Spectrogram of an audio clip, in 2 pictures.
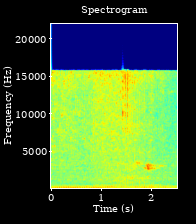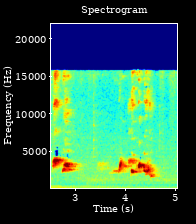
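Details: Competitive song of a red-whiskered bulbul being trained, white-cheeked form: low engine-like rumble fades, then two loud, rich warbled phrases follow about a second apart.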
